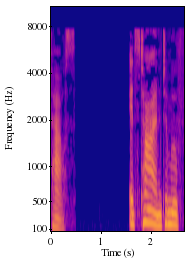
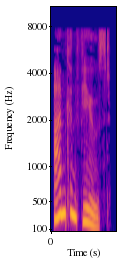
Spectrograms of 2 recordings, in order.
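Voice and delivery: higher, slow puzzled voice; confused; 6 semitones higher, slower than usual. Acted. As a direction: sound puzzled, drawn out. Sarah puzzled by situation.

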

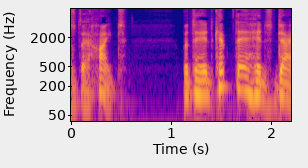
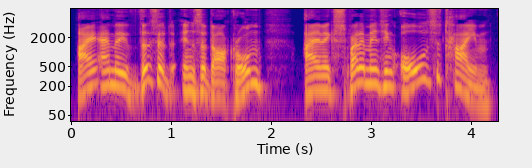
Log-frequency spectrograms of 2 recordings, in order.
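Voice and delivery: put-on light Uberwald vampire accent, formal and eager; a keen young vampire from Uberwald, lightly voiced; Otto's Uberwald accent; 8 semitones higher than usual. A narrator's reading. Otto boasts of his skill.

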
